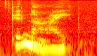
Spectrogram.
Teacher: Good night. And you don't really have to pronounce the T. You can say good night and just leave the T off.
